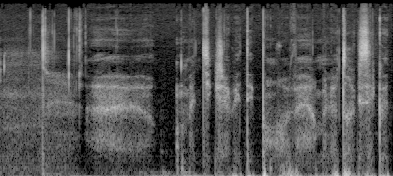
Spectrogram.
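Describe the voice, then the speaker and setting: A woman whispering. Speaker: university student. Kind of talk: casual ASMR chat. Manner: whispered.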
